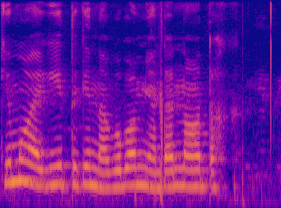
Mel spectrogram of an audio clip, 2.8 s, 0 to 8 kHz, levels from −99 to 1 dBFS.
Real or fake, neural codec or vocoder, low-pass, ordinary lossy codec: real; none; none; none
